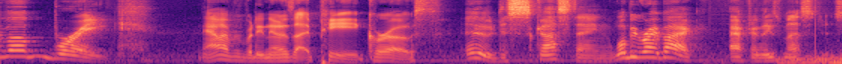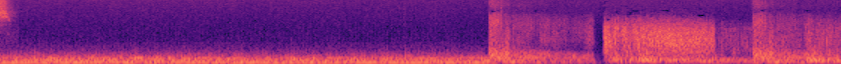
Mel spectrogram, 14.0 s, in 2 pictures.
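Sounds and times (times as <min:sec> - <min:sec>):
speech: 0:00.0 - 0:07.1
meteorite storm sound effect: 0:06.4 - 0:14.0.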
